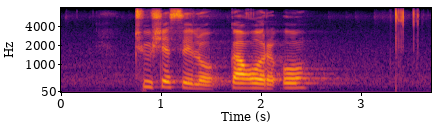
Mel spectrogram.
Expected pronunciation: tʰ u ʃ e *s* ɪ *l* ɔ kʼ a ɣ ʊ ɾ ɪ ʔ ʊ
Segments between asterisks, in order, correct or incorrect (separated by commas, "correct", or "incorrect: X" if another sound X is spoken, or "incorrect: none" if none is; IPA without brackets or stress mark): correct, correct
